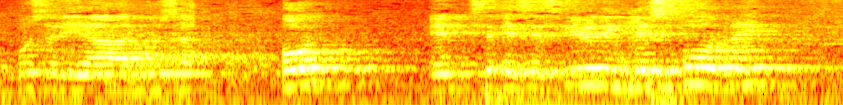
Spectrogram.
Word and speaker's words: Orr: Edwin Orr, no sé si se pronuncia, Orre, ¿cómo sería? Orr, se escribe en inglés Orre, se pronuncia Orr.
